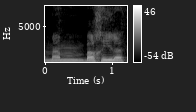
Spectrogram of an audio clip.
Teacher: ছোট মিম দ্বারা নুন সাকিনকে পরিবর্তন করছি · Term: ইকলাবের নিয়ম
